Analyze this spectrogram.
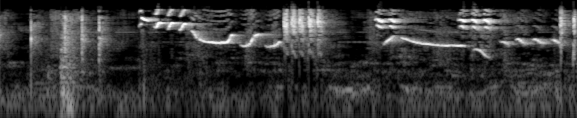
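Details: Persistent male brown-chested jungle flycatcher song, used to trigger singing in other birds: clear whistles glide downward in wavy slurs, interspersed with dense high chattering bursts and short repeated notes.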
